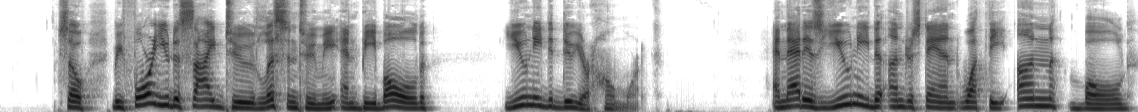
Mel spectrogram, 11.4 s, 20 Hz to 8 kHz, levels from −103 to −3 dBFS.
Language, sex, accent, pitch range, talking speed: English, male, American, 125-175 Hz, 140 wpm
